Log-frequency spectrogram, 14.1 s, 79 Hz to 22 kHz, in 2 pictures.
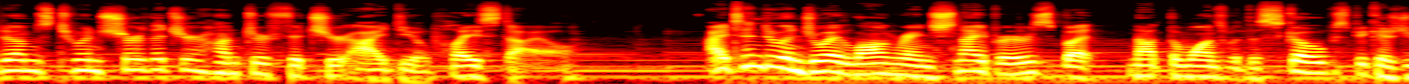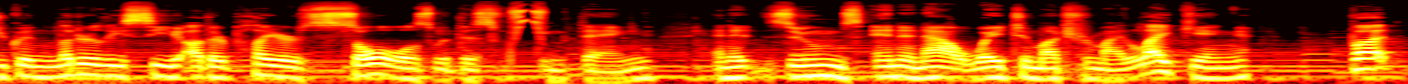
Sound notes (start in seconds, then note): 9.6 beep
